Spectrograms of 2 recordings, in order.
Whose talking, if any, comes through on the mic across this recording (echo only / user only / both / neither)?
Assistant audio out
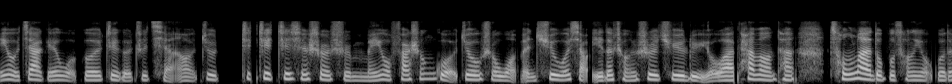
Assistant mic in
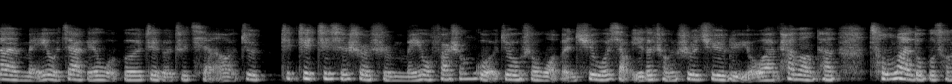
echo only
